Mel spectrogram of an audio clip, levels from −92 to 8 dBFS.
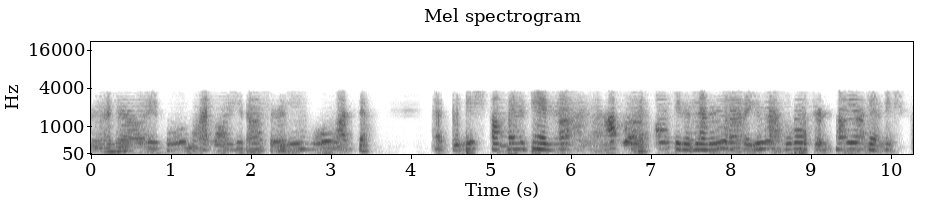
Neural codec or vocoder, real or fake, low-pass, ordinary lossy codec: codec, 44.1 kHz, 0.9 kbps, DAC; fake; 3.6 kHz; none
